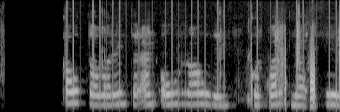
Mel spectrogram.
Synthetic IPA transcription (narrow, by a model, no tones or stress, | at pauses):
kaːwt̪avaɾent̪aɾɛ̰nːowɾawðɪn | kʰɔɾkʰvaɾt̪nɪɛht̪ɪɾfʏ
